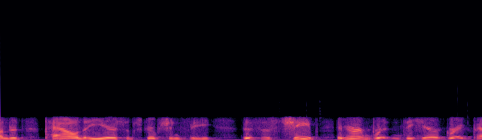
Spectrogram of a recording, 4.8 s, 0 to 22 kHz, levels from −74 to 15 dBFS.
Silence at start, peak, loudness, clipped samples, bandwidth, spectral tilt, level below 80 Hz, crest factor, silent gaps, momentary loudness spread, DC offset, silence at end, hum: 0 s; -2 dBFS; -17 LUFS; under 0.1%; 3.8 kHz; -8 dB/octave; -54 dBFS; 16 dB; none; 10 LU; 1%; 0 s; none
